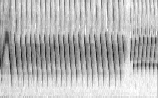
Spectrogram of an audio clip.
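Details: Belgian canary singing a training song: a long run of fast, high, downward-sweeping whistled notes, about eight a second, then a short break and a quicker, tighter trill of sharp repeated notes.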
